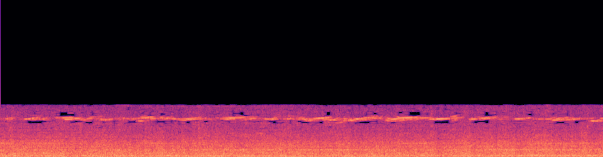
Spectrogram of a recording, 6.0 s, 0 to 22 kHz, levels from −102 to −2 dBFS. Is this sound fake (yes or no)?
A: no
